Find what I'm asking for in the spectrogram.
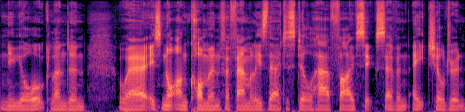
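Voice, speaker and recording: The speaker, with a British accent, comes through on a very clean recording with a silent background. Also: man. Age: 30s. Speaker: podcast co-host. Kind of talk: casual chat.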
